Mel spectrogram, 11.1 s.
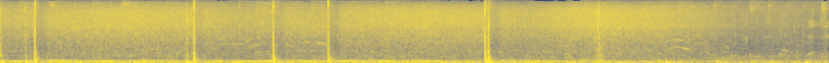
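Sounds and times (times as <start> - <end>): firework shells bursting: 0.0 - 5.2, 5.8 - 7.2
low background noise: 0.0 - 11.0.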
